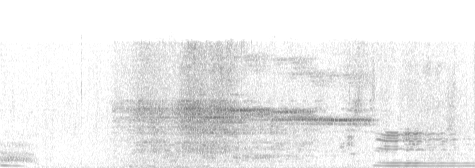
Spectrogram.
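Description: A large fireball explodes with a roar.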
